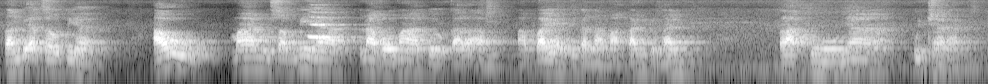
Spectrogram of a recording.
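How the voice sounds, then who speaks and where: An unhurried man teaches Arabic in a classroom lecture. He reads text aloud, then explains it with repeated examples. His voice is recorded dull and with a strong echo. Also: medium pitch, creaky, a little mellow, slight background noise. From Indonesia.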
